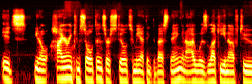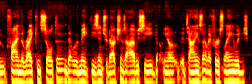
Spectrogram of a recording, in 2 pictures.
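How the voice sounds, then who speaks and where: A man in his thirties, a luxury fashion founder appearing as a guest in a casual live online Q&A, speaks casually and reflectively, sprinkling in many "you know" fillers. His mid-range voice is level in tone and a little mellow, moving slightly fast with hardly any pauses, and the recording has no echo.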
